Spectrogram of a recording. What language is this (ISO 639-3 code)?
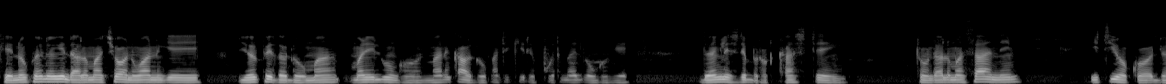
luo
